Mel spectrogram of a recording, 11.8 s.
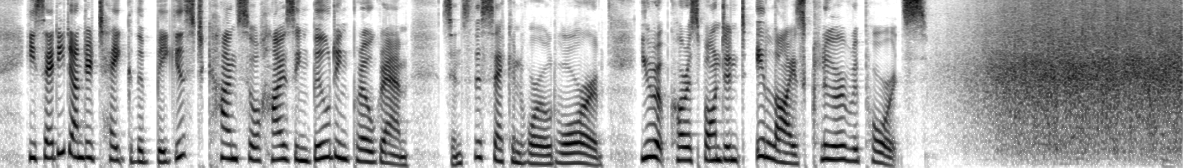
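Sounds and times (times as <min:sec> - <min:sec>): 
speech: 0:00.3 - 0:09.4
friendly home crowd in Manchester applauding Andy Burnham at a political address: 0:09.4 - 0:11.8.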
